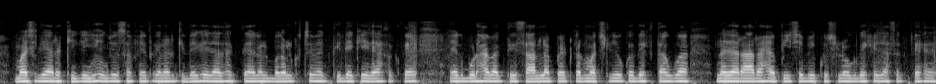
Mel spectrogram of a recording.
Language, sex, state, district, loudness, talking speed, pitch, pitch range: Hindi, male, Bihar, Jahanabad, -14 LUFS, 265 wpm, 145 Hz, 140-145 Hz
